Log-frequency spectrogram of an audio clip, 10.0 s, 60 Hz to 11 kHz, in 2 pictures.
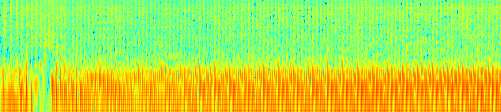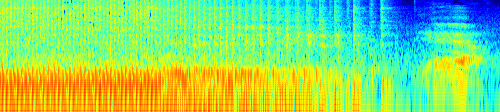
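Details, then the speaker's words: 1998 Snapper riding mower during restoration, started with the muffler removed. A harsh, loud, sharp-edged single-cylinder bark stays steady at idle, then dies away at shutdown; the loud exhaust is because the muffler is off. "let's Crank It Up and see how it does no muffler on so it should be should be nice and quiet"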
